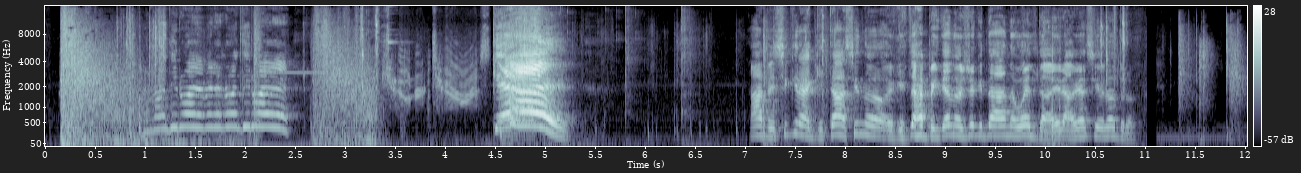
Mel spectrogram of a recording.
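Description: A young man talks excitedly into a headset microphone.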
